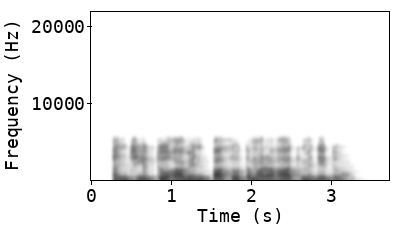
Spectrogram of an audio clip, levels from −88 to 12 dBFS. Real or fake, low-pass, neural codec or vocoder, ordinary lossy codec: fake; 5.4 kHz; codec, 16 kHz in and 24 kHz out, 1 kbps, XY-Tokenizer; Opus, 24 kbps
